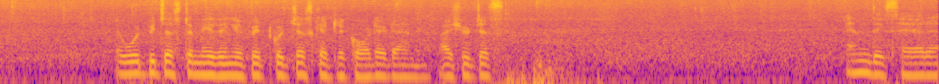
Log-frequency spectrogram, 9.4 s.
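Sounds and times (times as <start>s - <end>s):
rain falling: 0.0s - 9.3s
speech: 1.2s - 5.5s, 8.5s - 9.3s.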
